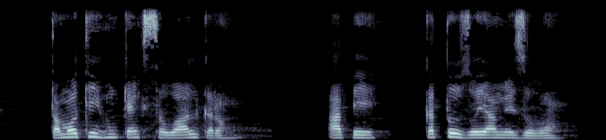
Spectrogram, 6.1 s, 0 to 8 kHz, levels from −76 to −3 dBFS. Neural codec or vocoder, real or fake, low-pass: none; real; 7.2 kHz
